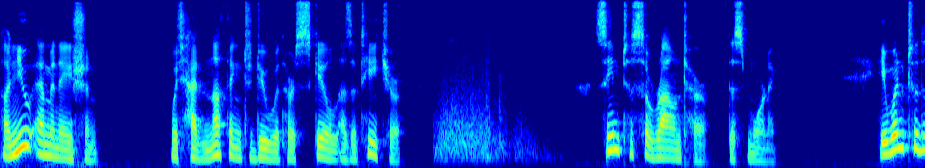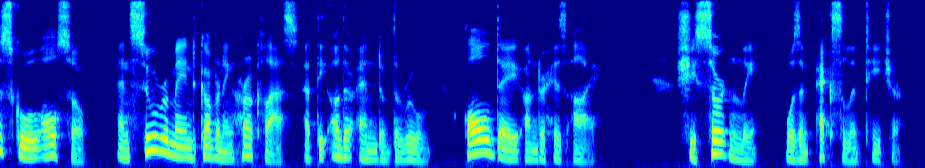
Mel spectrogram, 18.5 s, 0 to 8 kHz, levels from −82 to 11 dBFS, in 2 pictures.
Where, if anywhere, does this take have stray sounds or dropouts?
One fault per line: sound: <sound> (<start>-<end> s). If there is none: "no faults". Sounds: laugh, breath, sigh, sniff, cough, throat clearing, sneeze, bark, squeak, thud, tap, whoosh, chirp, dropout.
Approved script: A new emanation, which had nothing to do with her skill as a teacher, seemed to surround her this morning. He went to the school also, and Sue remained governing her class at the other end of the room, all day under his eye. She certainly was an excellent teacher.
sound: sigh (4.3-5.6 s)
